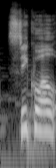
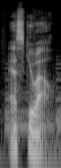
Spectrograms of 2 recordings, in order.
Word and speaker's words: SQL: As you talk to different people, you will hear two different pronunciations of SQL: SQL or SQL. What is the correct way? Well, it depends on who you ask.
